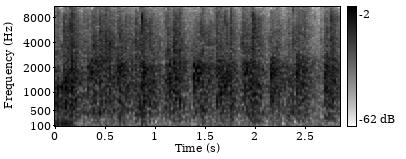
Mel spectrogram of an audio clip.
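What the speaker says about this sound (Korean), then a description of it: "박수 한번 힘차게 하십시다." An audience at a morning company meeting breaks into energetic applause, a dense, rhythmic clatter of many hands that carries steadily for a few seconds.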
